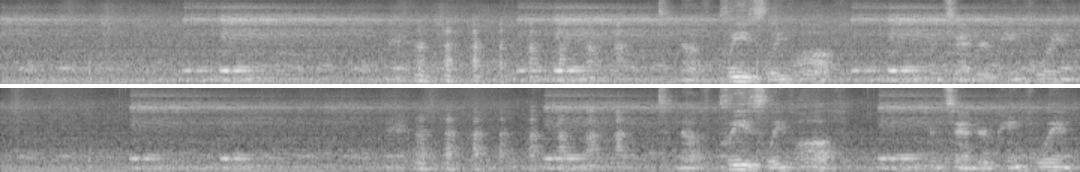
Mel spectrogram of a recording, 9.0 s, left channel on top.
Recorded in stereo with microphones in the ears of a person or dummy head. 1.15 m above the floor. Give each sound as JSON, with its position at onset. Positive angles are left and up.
{"t": 3.2, "sound": "laughter", "side_deg": 30, "distance_m": 1.6}
{"t": 5.5, "sound": "a man speaking", "side_deg": -5, "distance_m": 1.9}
